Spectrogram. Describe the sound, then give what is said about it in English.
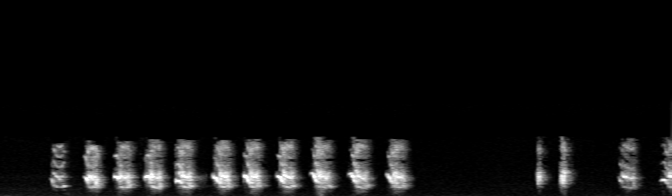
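Rollover yelps of a hen turkey, imitated on a turkey call: a quick, even run of about eleven raspy, high-low notes, then a pause, then four more scattered yelps. “It's going to start with that high pitch, and then it's going to snap really, really drastically into the back end.”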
